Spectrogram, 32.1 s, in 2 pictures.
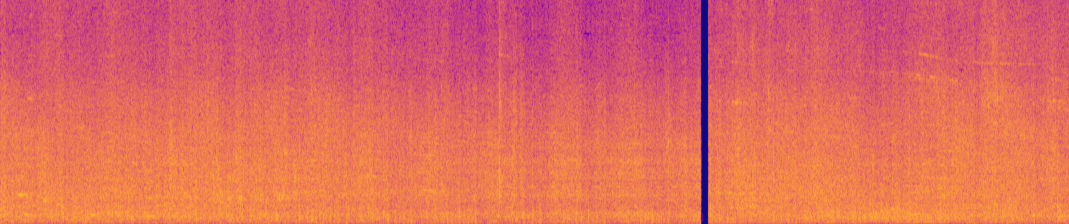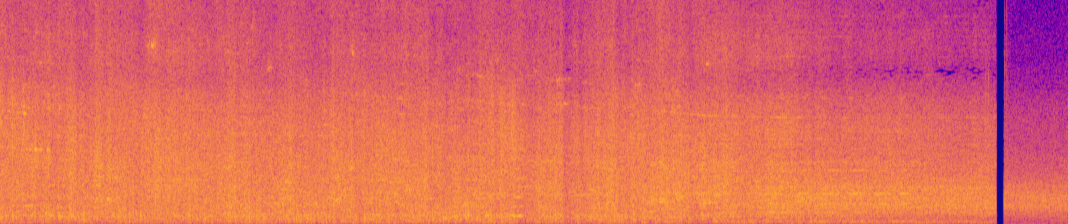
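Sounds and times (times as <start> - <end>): train cars clattering past: 0.0 - 31.0.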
